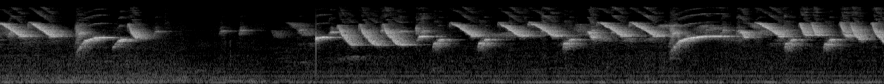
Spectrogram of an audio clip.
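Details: Black-throated canary song used as a model for training canaries: fast series of high descending whistled notes with sweeping slurs, a short quieter pause near two seconds, then dense repeated trills resume.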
